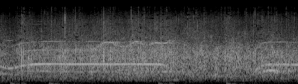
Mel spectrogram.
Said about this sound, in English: we'd like you, the audience, to give yourself a round of applause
